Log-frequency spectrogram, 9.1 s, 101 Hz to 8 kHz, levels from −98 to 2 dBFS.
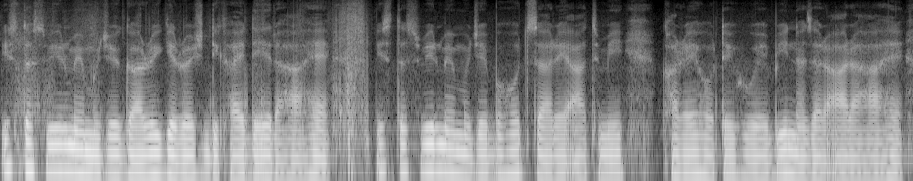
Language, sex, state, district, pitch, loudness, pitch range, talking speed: Hindi, male, Arunachal Pradesh, Lower Dibang Valley, 95 Hz, -17 LUFS, 95-105 Hz, 170 wpm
